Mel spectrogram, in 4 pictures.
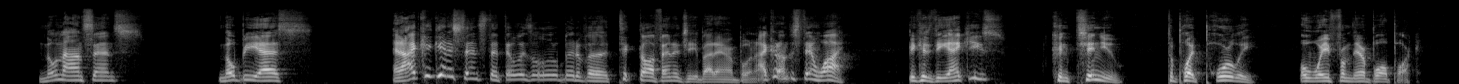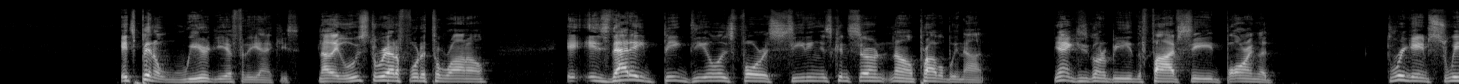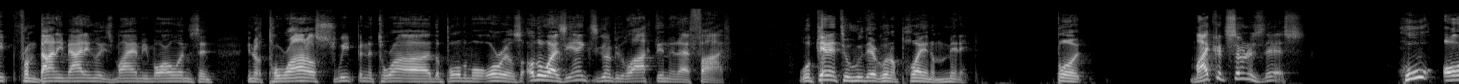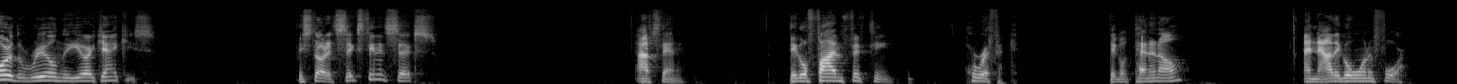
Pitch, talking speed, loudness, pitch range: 155 Hz, 160 wpm, -21 LUFS, 135-175 Hz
